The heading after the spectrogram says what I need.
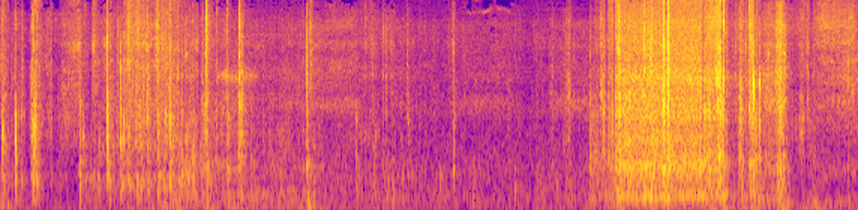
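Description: Scattered clicks and ticks of the paper feed, then a few seconds of even carriage whirring; the printer runs cleanly and sounds normal.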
